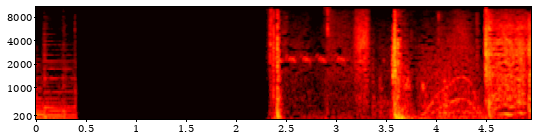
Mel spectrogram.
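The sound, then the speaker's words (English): After a brief silence, a car engine cranks and catches, then runs with a rough rumble punctuated by a few sharp mechanical bursts. No one speaks. “Today, I'm test driving a certified pre-owned BMW along with an array of other cars.”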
